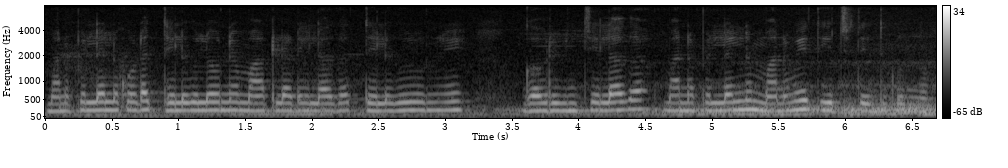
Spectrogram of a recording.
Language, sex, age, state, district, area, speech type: Telugu, female, 30-45, Andhra Pradesh, Vizianagaram, urban, spontaneous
